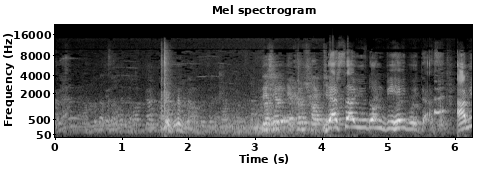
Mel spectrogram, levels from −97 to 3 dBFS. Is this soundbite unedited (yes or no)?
yes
